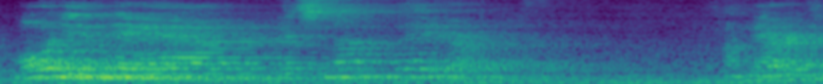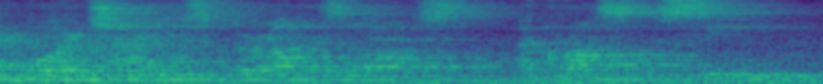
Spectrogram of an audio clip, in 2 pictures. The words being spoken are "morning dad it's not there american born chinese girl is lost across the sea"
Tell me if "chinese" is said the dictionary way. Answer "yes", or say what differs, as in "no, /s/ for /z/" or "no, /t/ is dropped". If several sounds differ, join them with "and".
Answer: yes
